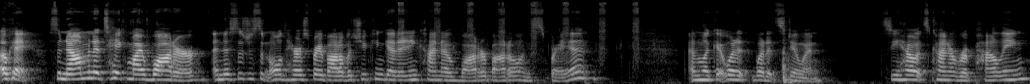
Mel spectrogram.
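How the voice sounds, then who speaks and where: Loud and fairly quick, a woman speaks in a bright, sharp tone at a fairly high pitch with ordinary pitch variation. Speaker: crafting video host. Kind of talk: tutorial. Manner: animated.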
